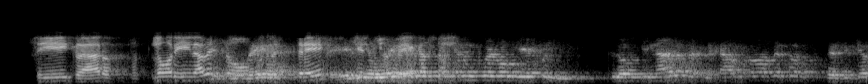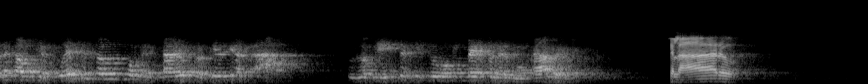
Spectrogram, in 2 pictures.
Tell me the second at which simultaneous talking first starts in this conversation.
2.1 s

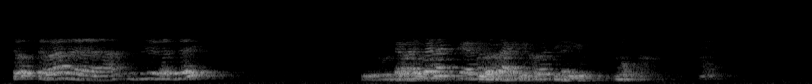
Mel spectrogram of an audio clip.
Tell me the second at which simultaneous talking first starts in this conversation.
3.9 s

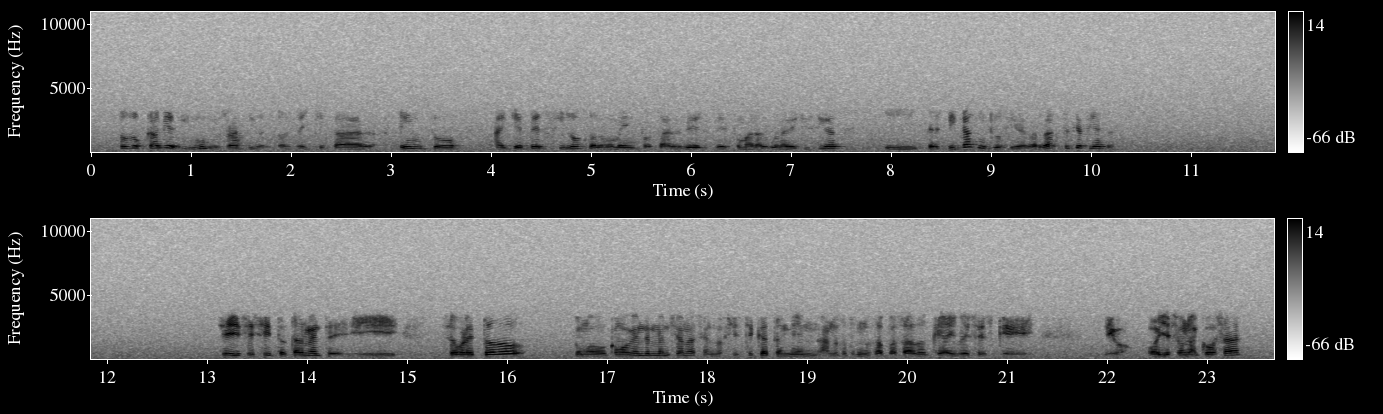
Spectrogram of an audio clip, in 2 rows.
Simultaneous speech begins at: none

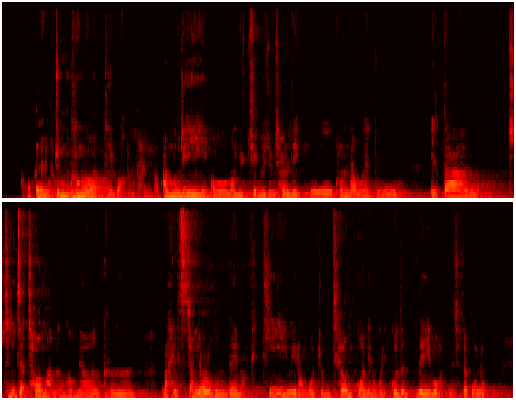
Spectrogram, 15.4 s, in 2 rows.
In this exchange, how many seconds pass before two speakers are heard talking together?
0.5 s

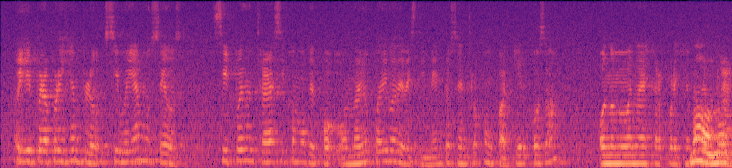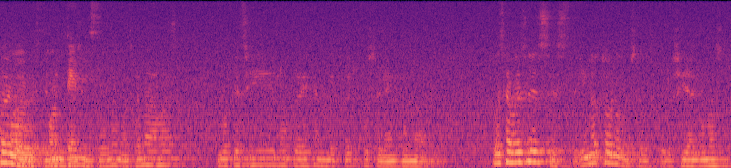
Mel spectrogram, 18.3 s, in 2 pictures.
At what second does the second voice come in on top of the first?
8.6 s

